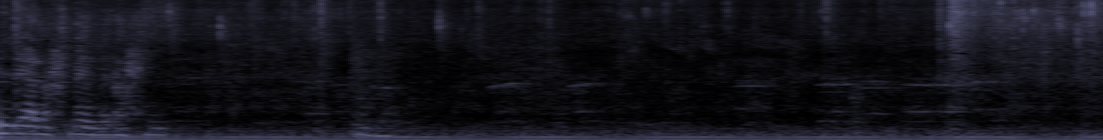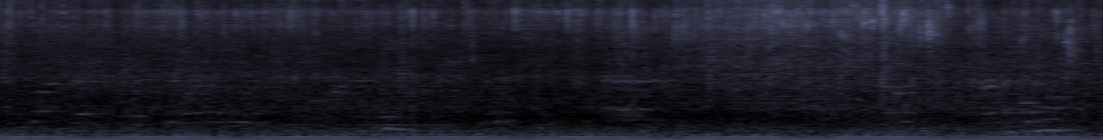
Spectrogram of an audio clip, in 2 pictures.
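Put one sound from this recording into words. Chicken sizzles as it fries in a hot pan.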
